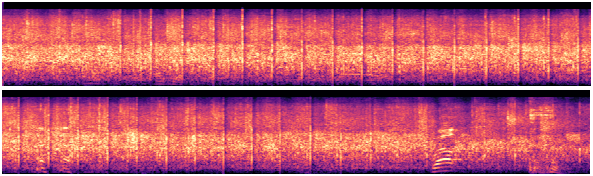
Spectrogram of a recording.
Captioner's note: applause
